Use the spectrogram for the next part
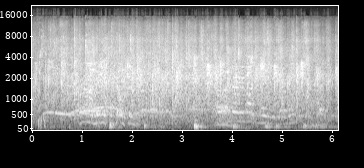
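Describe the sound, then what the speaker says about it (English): Audience applause greets two performers taking the stage for a Jolson and Durante tribute act, with a voice talking loudly over the clapping throughout. "start them out with a really big round of applause, Brad Kay and Rick Rogers"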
